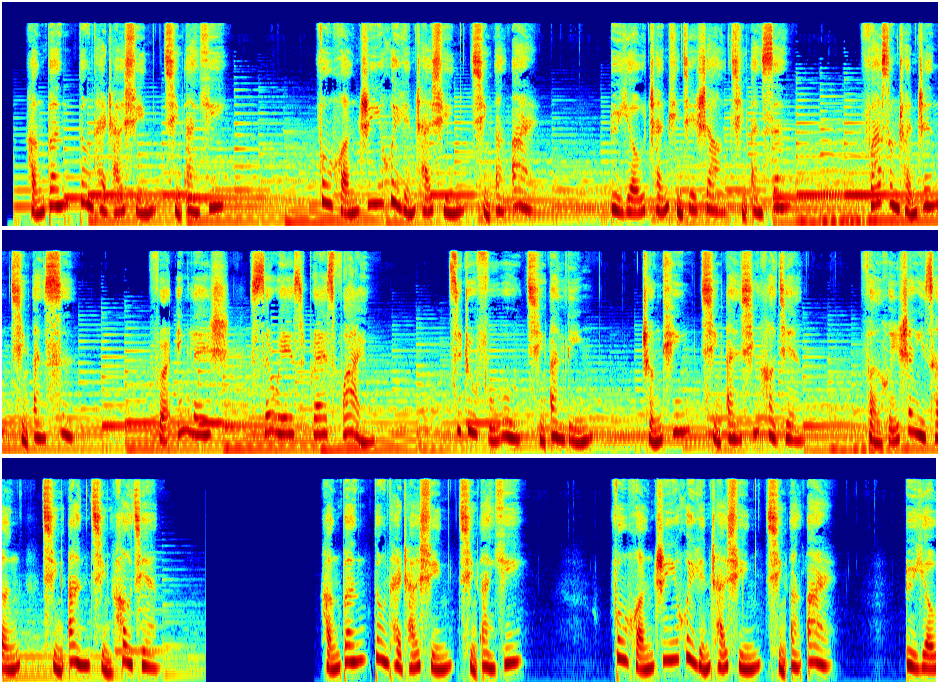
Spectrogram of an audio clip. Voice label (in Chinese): 女 电话彩铃 甜美温馨 中英文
